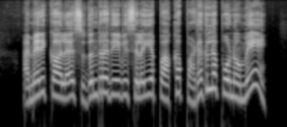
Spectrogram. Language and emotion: Tamil, happy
